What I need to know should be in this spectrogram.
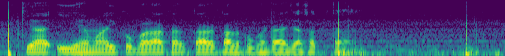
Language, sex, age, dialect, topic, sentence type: Hindi, male, 18-24, Awadhi Bundeli, banking, question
